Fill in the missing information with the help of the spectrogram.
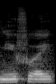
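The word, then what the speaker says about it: Mewfeuille: with uh muoy and yes I believe it is pronounced muoy because um I am Canadian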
